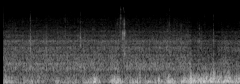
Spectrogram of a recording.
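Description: Wind buffeting the microphone: an uneven, gusty low rumble, with a few faint clicks.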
